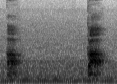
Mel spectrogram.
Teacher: अकार, ककार, हकार और विसर्ग, ये कंठ से पैदा हुए थे। आ, का बिना कंठ लगाए बोल नहीं पाओगे।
